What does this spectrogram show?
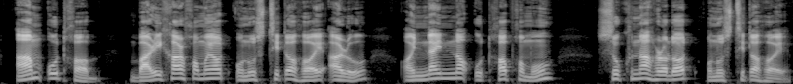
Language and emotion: Assamese, neutral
